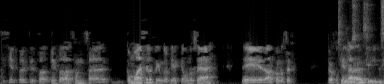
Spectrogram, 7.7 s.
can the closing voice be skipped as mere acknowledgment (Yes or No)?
No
